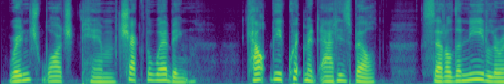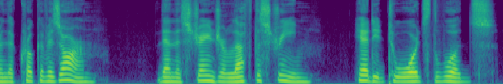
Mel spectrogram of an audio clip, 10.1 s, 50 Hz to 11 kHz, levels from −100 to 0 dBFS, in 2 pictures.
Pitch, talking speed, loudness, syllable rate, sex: 180 Hz, 185 wpm, -20 LUFS, 5.1 syllables/s, female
